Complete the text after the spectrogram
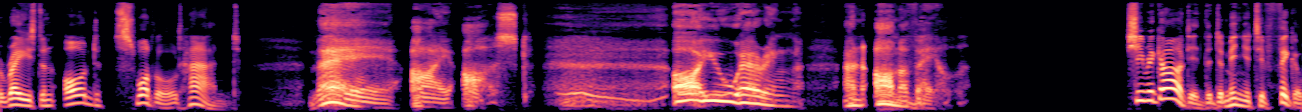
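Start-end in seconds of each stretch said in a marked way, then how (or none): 3.1-9.7 slow, curious little alien voice; a small, odd creature asking politely; small hooded alien. A narrator's reading. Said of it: "the small hooded person said".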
